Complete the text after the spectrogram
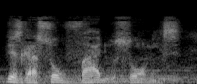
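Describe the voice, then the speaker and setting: In a radio drama with music playing underneath, a man with a low voice plays a stern yet patient spiritual master, a grave moral counselor. He speaks slowly, solemnly admonishing and teaching.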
